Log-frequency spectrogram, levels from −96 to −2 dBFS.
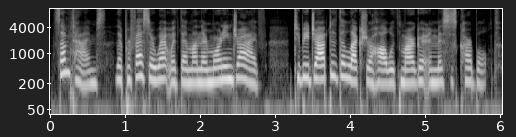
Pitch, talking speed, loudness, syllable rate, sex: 235 Hz, 230 wpm, -20 LUFS, 6.5 syllables/s, female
